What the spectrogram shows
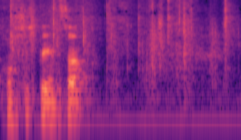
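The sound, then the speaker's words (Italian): A short voiced murmur, then the thin, tissue-like, slightly glossy paper of a monthly magazine crinkling in soft, irregular crackles that keep going to the end, light and papery rather than loud. “Mm, carta velina, carta velina, ecco carta velina, un po', un po patinata.”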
